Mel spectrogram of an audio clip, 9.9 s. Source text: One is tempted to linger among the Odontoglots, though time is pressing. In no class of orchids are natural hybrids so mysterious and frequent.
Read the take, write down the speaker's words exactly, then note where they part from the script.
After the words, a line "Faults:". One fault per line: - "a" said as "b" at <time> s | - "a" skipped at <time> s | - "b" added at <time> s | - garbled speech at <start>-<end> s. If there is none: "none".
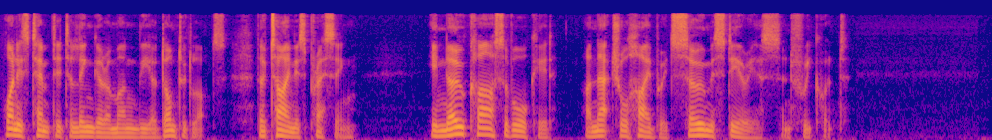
One is tempted to linger among the Odontoglots, though time is pressing. In no class of orchid are natural hybrids so mysterious and frequent.
Faults:
- "orchids" said as "orchid" at 5.2 s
